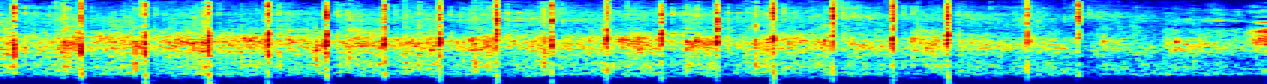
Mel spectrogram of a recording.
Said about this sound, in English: Give everyone a round of applause, folks.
